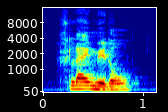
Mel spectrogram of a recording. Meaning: a lubricant (for mechanical parts or for sexual intercourse)
- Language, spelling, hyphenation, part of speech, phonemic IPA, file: Dutch, glijmiddel, glij‧mid‧del, noun, /ˈɣlɛi̯ˌmɪ.dəl/, Nl-glijmiddel.ogg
